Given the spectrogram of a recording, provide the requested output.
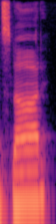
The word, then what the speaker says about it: Snod: My name is Snod. It Rhymes with Odd, and we'll catch you in the next episode.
